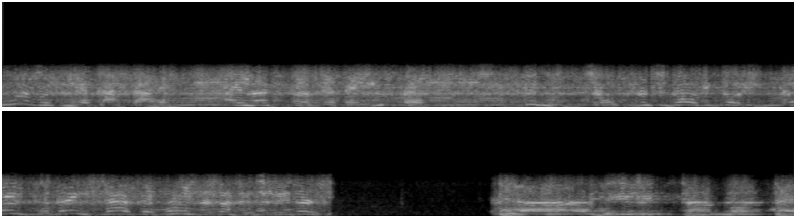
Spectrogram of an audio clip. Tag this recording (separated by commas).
Music, Radio, Speech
